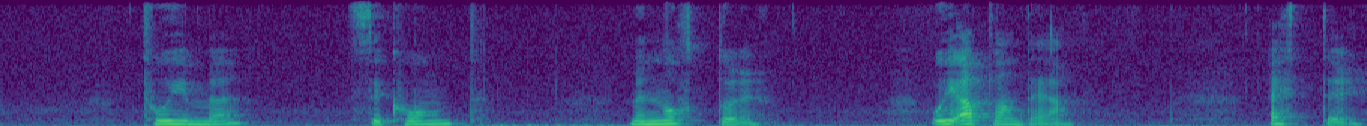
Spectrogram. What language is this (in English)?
Faroese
